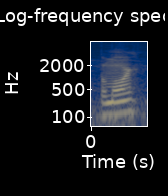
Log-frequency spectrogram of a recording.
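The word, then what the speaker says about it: Baltimore: It's pronounced like s'more, but Bamore?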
